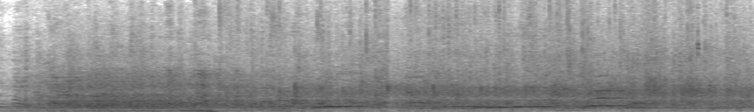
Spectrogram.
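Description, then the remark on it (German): Sustained applause from a large audience fills the whole stretch, a dense steady wash of clapping with a few faint whistles or cheers rising above it. “Also falls jetzt jemand von der Tagesschau zusieht, der Applaus, der war für euch.”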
